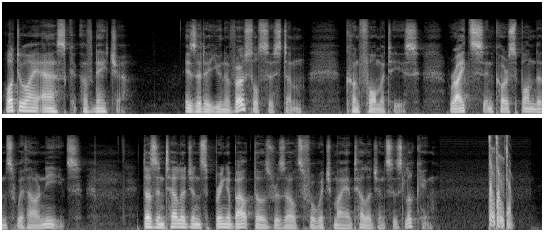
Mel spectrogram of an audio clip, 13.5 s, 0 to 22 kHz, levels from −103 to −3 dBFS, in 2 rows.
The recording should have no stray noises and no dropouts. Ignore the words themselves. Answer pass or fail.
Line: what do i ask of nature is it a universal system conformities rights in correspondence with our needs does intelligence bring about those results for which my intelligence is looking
fail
